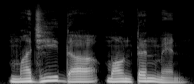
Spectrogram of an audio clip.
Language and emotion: Santali, neutral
